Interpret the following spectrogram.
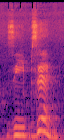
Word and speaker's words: siebzehn: The second rule is En and Z cannot be written together. That's why here en is eliminated. So the pronunciation becomes Siebzen.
